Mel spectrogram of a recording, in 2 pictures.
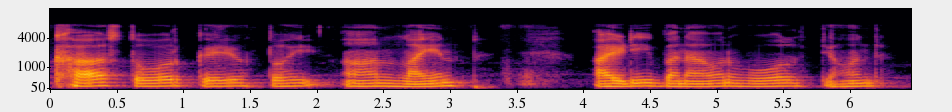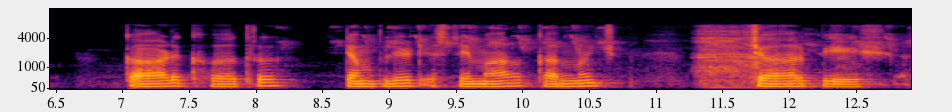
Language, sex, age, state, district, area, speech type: Kashmiri, male, 30-45, Jammu and Kashmir, Shopian, rural, read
